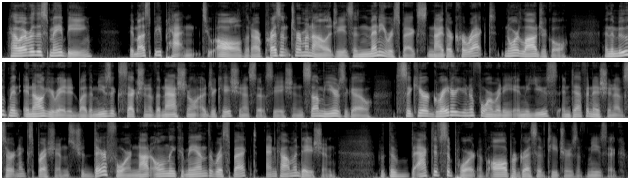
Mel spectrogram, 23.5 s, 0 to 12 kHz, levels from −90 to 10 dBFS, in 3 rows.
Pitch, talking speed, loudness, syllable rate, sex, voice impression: 120 Hz, 175 wpm, -21 LUFS, 6.2 syllables/s, male, masculine, adult-like, refreshing, sincere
